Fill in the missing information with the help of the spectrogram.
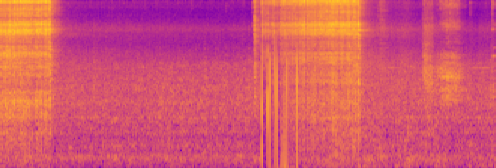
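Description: Electric arc welding on stainless steel tube: two short tack welds, each starting with a few sharp clicks and then a steady crackling hiss. The first ends under a second in; the second starts about three and a half seconds in and lasts just over a second.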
